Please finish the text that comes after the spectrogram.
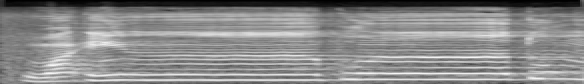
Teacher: نون ساکن کے بعد کاف حروف اخفا میں سے ہے تو یہاں پر اخفا ہوگا یعنی غنہ زمانی کریں گے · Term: اظہار شفوی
